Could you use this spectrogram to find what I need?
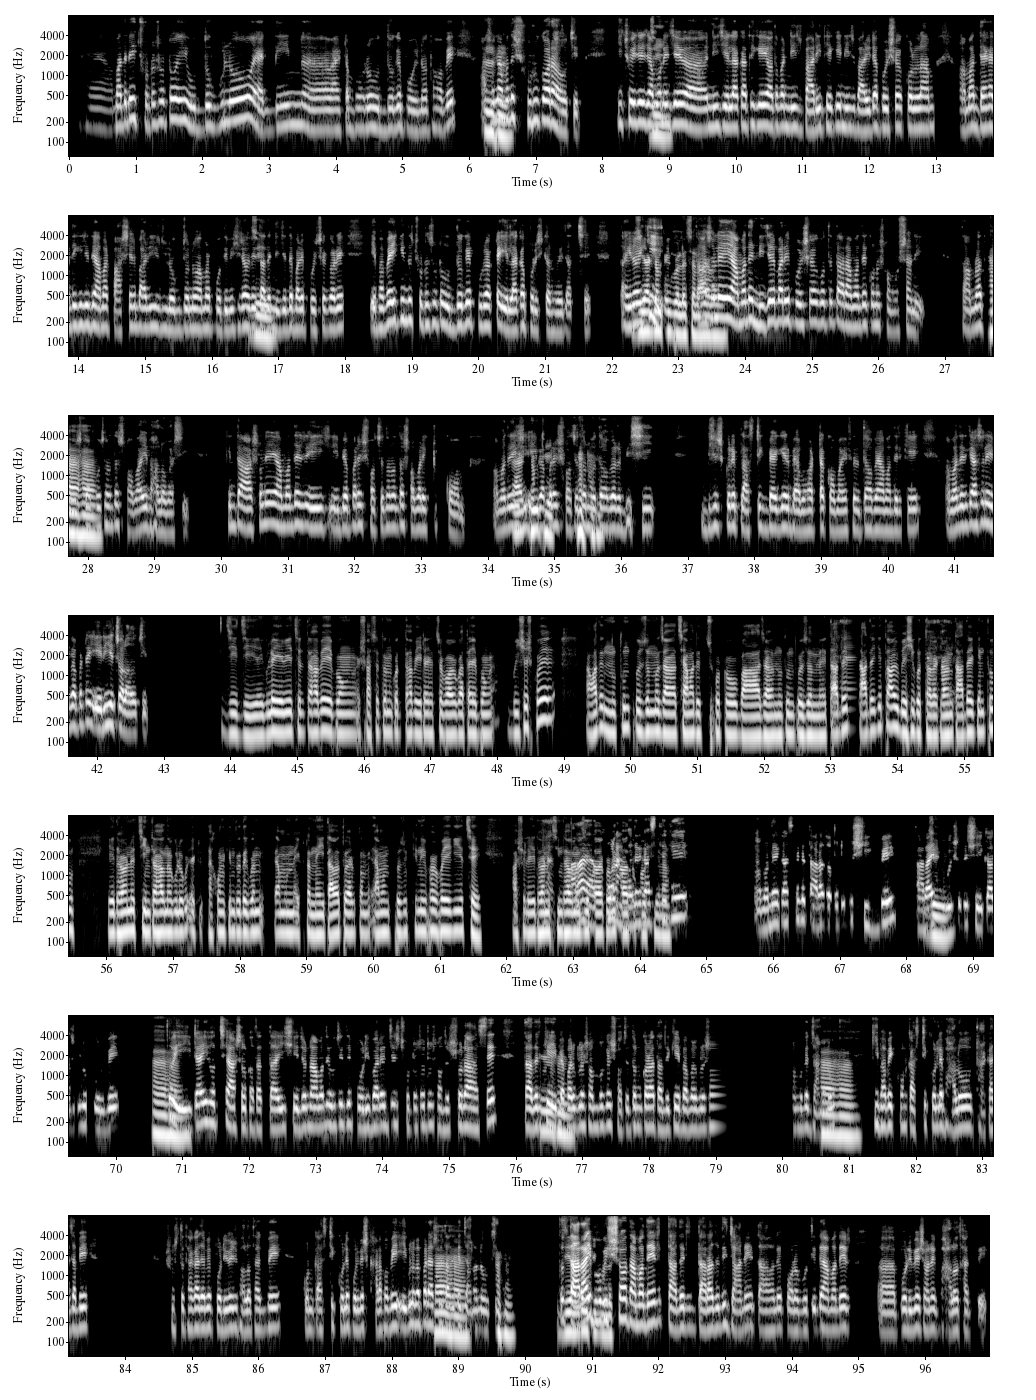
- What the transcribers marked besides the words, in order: chuckle; teeth sucking
- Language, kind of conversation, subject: Bengali, unstructured, পরিবেশ রক্ষা করার জন্য আমরা কী কী ছোট ছোট কাজ করতে পারি?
